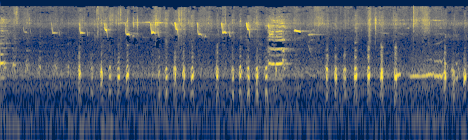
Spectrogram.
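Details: Chickens in a garden cluck in rapid, regular bursts with a brief pause midway. Small songbirds add high, falling whistled notes in the first half, and a longer drawn note appears near the end.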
